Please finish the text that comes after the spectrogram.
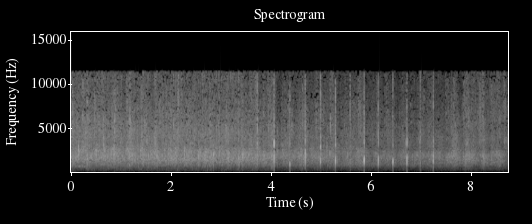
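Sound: audience clapping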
